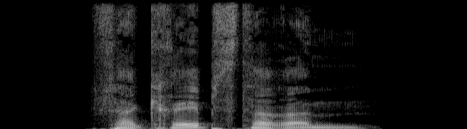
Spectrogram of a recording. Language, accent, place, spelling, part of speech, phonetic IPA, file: German, Germany, Berlin, verkrebsterem, adjective, [fɛɐ̯ˈkʁeːpstəʁəm], De-verkrebsterem.ogg
- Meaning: strong dative masculine/neuter singular comparative degree of verkrebst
